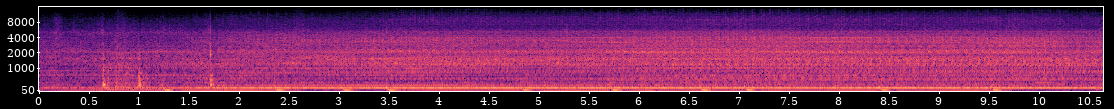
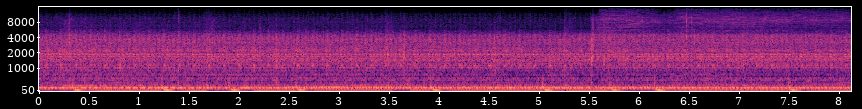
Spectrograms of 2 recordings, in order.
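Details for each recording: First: 2015+ Subaru WRX with an aftermarket J-pipe, after sealing an exhaust leak with copper gasket maker and replacing pop clips: steady, even idle with a smooth low drone. There is much less rattle and air noise underneath, and the leak is fixed. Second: Subaru WRX (2015+) idling loud with rough rattly puffing and hiss of escaping air after fitting aftermarket J-pipe; exhaust leak at turbo outlet flange, soap bubbles confirm; fixed with copper gasket maker.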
